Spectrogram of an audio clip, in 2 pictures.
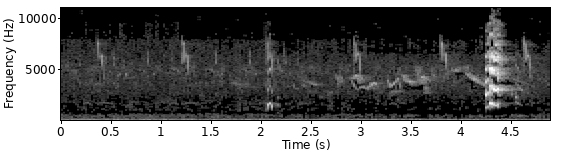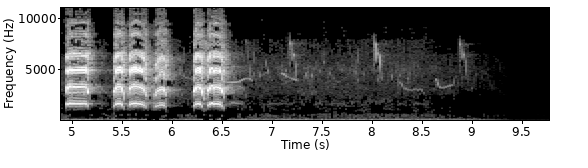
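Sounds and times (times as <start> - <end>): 
small birds thin high chirps: 0.0 - 9.2
Black francolin raspy buzzing calls: 4.2 - 6.8.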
